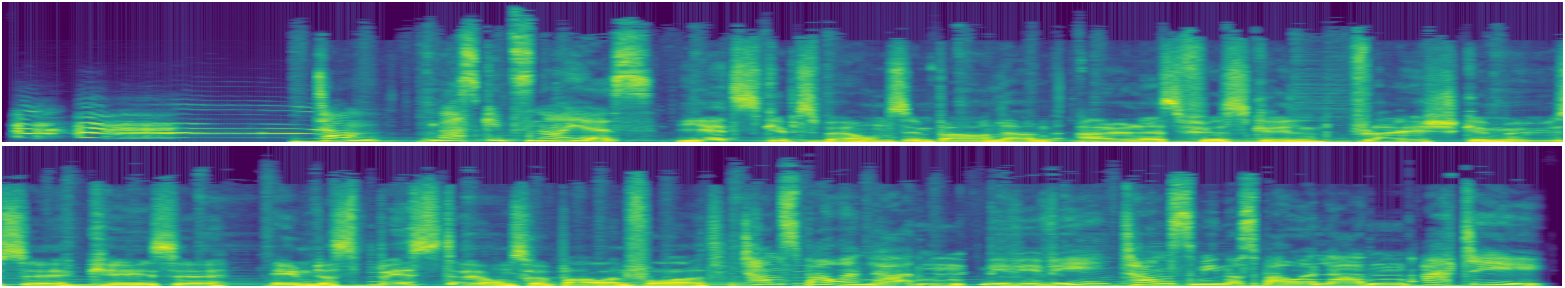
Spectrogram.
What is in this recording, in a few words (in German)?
spot; toms bauernladen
